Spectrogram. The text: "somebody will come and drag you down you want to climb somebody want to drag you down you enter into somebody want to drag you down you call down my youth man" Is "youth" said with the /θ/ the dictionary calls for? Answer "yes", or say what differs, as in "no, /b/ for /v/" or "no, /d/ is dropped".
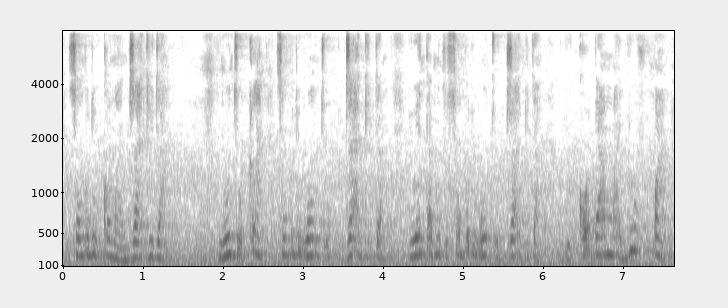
no, /f/ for /θ/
